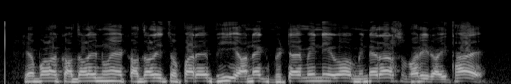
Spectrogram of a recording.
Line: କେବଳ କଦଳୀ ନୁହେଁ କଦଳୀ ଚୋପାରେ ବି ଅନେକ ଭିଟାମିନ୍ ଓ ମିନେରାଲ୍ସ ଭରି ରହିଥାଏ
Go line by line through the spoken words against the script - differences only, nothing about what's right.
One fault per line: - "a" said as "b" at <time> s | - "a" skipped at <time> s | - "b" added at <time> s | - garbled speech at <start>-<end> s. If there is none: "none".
none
